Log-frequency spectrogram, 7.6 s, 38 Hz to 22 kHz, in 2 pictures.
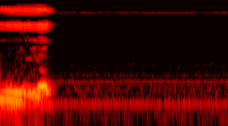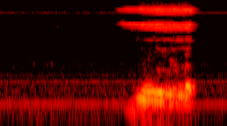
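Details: A sleeping dog gives two rough, rattling snoring breaths about five seconds apart, about 12 breaths a minute; snoring.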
